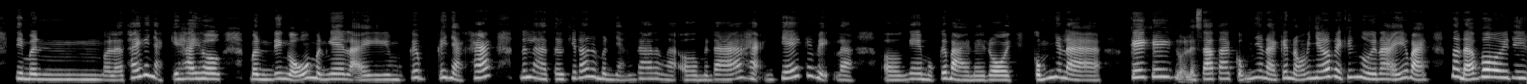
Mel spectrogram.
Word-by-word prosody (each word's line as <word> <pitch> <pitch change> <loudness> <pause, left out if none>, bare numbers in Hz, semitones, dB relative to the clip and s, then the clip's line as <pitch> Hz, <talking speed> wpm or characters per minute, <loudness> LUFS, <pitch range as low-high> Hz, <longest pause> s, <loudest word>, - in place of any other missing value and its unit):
thì 270 - +2
mình, 225 -2 0
gọi 205 -1 -4
là, 200 0 -1
thấy 320 +4 +2
cái 435 - +2
nhạc - - -2
kia 250 - -1
hay 260 +1 +2
hơn, 255 -2 +3 0.3
mình 230 -2 +1
đi 265 - +1
ngủ 230 +2 +3
mình 265 -6 0
nghe 245 0 +2
lại 220 0 -1
một 215 -1 -5
cái 320 - -1 0.2
cái 325 - -1
nhạc 260 -10 -2
khác. 315 +6 +3 0.3
Nên 325 +1 0
là 260 -6 -1
từ 240 0 -3
khi 290 - -4
đó 325 +4 0
thì 360 - 0
mình 250 -5 -2
nhận 215 0 -10
ra 260 +1 -4
rằng 255 -3 -7
là, 210 - -6
ờ, 210 +1 -6
mình 210 0 -7
đã 230 +5 0
hạn 260 -7 -4
chế 315 +6 +1
cái 400 -1 -4
việc 260 - -1
là, 205 -2 -4 0.3
ờ, 205 0 -3
nghe 255 0 -1
một 220 -3 -3
cái 280 - +1
bài 215 -7 +2
này 200 0 -3
rồi, 210 0 +3 0.2
cũng 235 +8 +2
như 335 - 0
là 215 -8 +2 0.3
cái 335 +1 +6
cái, 355 0 +2
gọi - - -5
là, - - -3
sao 250 +4 +3
ta? 265 0 0
Cũng 265 +1 -6
như 315 +1 -2
là 250 -5 +2
cái 295 +7 -2
nỗi 255 -2 -1
nhớ 305 +5 +4
về 340 -3 +2
cái 335 +3 -4
người 280 -8 +1
này 245 -1 +2
á 315 - -1
bạn, 215 -5 +4 0.2
nó 365 - +4
đã 230 -1 +6
vơi 330 +1 +6
đi 300 -1 -1
250 Hz, 285 wpm, -22 LUFS, 220-300 Hz, 0.3 s, cái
